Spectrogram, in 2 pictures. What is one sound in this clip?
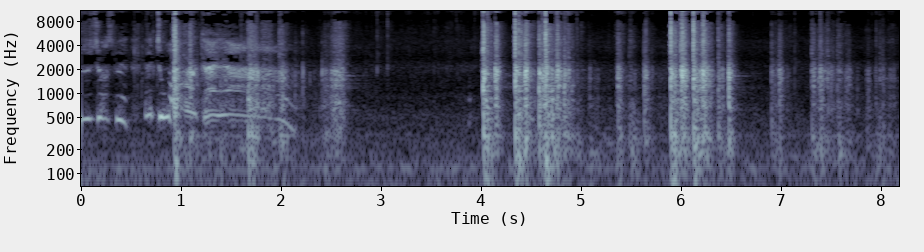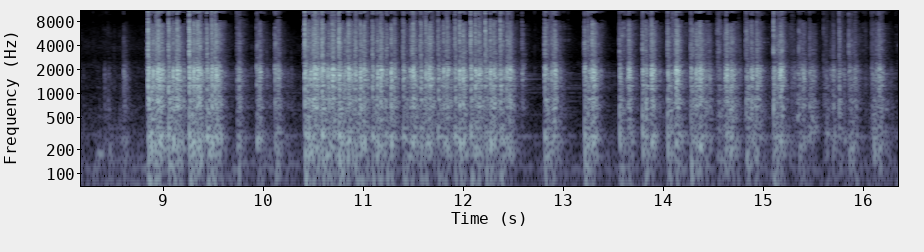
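Plastic toy figures clatter and thump against a toy ring.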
